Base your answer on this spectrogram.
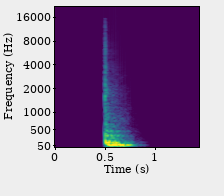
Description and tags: Kick effect,is perfect for drum machine,cinematic uses,video games.Effects recorded from the field.
Recording gear-Zoom h6 and Microphone - RØDE NTG5
REAPER DAW - audio processing
bash, bass, battle, beat, boom, cinematic, deep, drum, effect, epic, game, hand, hit, impact, karate, kick, low, punch, quarrel, shot, strike, stroke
